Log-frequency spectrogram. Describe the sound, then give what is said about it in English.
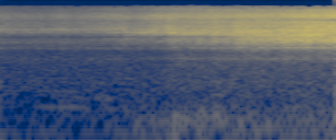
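A voice imitates the sound of oncoming rain heard from about a mile away, a steady, airy hiss, high and breathy, swelling gradually louder over under two seconds with no words spoken. “And my favorite ones have been when I've kind of heard it coming from a distance, and I go out, and then all of a sudden you can hear the rain when it's like a mile away, and you hear it like.”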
